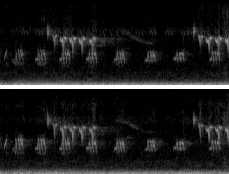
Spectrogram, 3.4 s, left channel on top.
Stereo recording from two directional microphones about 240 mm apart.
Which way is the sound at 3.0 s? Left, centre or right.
Left.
